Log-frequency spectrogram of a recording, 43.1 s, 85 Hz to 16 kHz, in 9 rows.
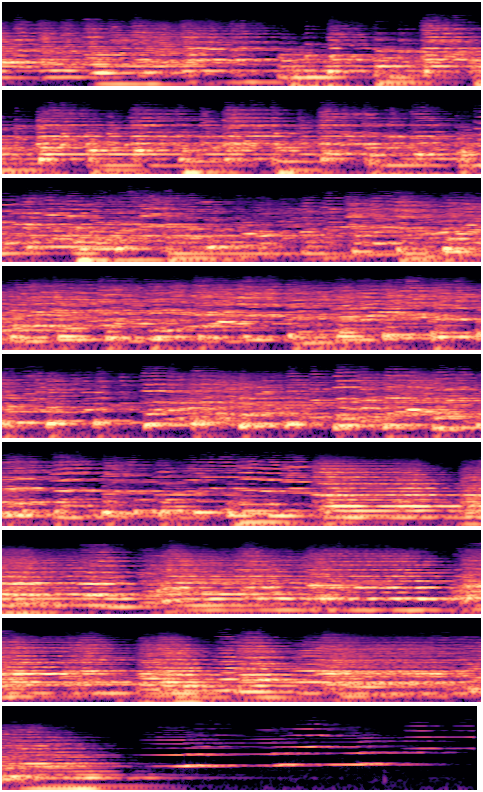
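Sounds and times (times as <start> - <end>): string orchestra playing classical music: 0.0 - 43.0.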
